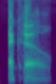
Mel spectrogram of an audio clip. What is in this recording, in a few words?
"echo", American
